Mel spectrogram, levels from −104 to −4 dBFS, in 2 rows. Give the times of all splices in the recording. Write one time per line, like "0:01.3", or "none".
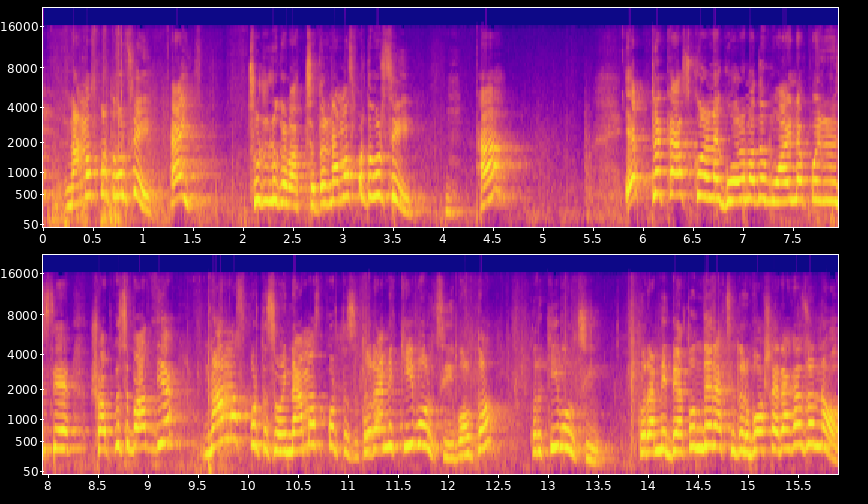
0:11.0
